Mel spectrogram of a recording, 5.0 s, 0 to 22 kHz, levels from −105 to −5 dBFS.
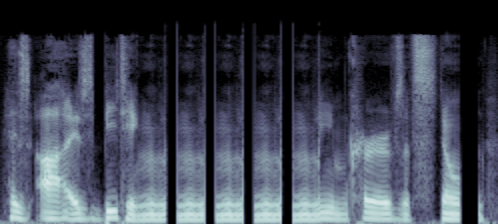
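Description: From 1.66 to 3.20 s there's a stutter with silent gaps: a 270 ms chunk of speech plays four times, each followed by about 113 ms of dead silence, so it pulses every 384 ms. That's likely a stalled stream replaying its last buffer, and whatever speech belonged there is gone.

Then at 4.60 to 4.79 s comes AAC frame loss with muting. About 190 ms drops out, faded softly at both edges, which fits a run of roughly 10 ms frames being zeroed by the decoder. The likely low-delay AAC coding itself, with its light damage, is working normally.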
